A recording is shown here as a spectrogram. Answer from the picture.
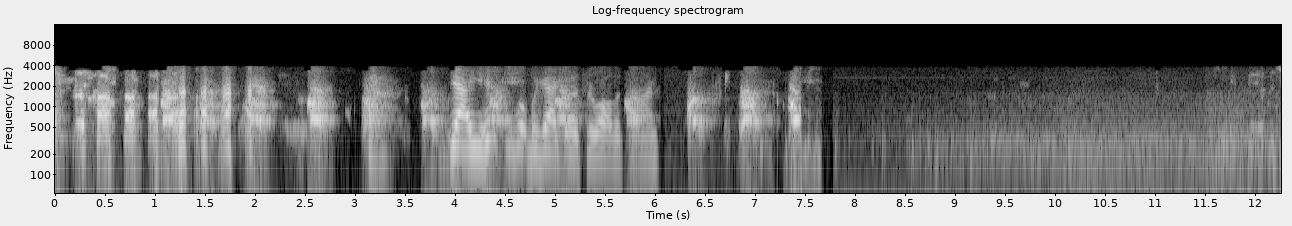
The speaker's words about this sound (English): It's the excessive barking over the same. Oh crap! Never mind. It's another dog. That's why.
